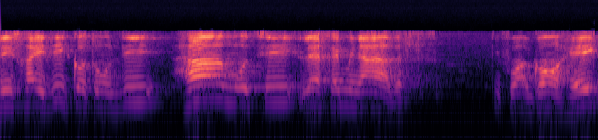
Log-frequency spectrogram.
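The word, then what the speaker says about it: המוציא לחם מן הארץ: Ha Motzi Lechem, Lechem finit avec M. Min haaretz, il y a un deuxième M. Il faut bien les prononcer des deux. Hamotzi lechem min haaretz. Je dis 2 fois M. Pas dire hamotzi lechem min haaretz. On fait la liaison et c'est comme s'il y a un seul M.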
